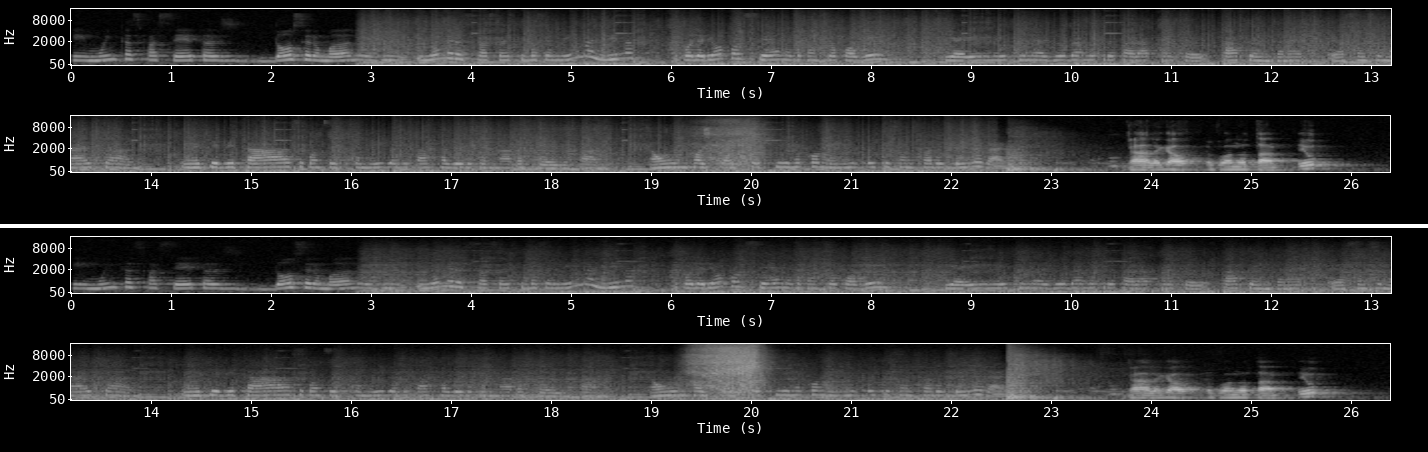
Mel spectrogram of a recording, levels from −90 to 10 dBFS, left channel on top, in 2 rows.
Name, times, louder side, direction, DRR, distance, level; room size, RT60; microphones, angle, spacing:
voice 1, 0.0-8.2 8.7-13.9 14.3-22.6, left 2 dB, 40° left, 9 dB, 0.8 m, -37 dB
sound 1, 2.8-22.4, left 1 dB, 85° left, 2.3 m, -39 dB
Fireworks, 19.3-20.2 20.6-21.1 21.4-21.5 21.7-21.8 22.1-22.2 22.4-24.1, right 9 dB, 55° right, 0.6 m, -30 dB
voice 2, 23.5-25.6, left 3 dB, 65° left, 12 dB, 1.4 m, -27 dB
16.5 x 10.0 x 8.3 m, 0.86 s
head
